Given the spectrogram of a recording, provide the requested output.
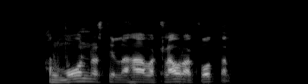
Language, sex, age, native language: Icelandic, male, 40-49, Icelandic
